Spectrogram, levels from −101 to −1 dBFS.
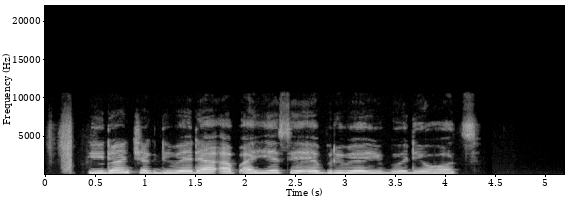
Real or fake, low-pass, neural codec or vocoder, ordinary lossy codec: real; none; none; none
